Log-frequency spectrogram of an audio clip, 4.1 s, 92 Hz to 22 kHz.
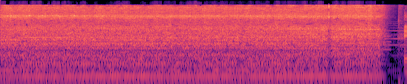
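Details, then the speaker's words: Easyride 150N GY6 scooter with D-type carb, auto enricher removed three days earlier: warm idle around 1,100–1,200 rpm, a steady, even low hum without stumble, hunting or popping before shutoff. No more smoking once warm. Normal warm idle. "so medyo mainit na ung ating makina nasa 1,100 RPM or 1,200 RPM so hindi pa rin naman umos"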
